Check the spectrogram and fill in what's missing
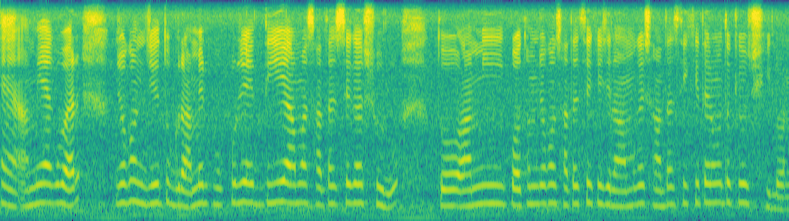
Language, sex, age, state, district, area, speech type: Bengali, female, 18-30, West Bengal, Jalpaiguri, rural, spontaneous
